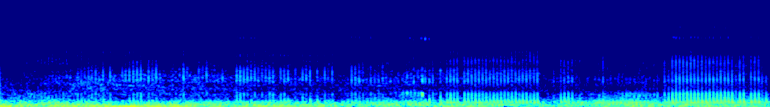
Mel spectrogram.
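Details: Happy purring from Potty, a male British Shorthair kitten aged seven months in Tokyo; a snore-like low rumble pulses about four times a second, steady and unbroken across the whole stretch.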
